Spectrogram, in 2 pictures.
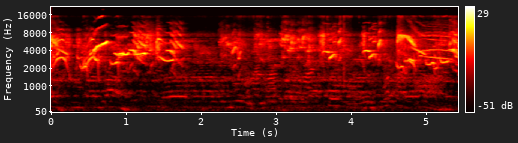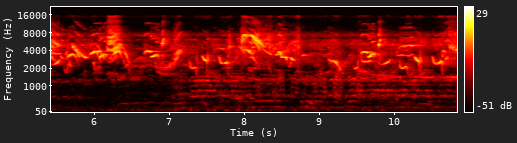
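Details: Oriental magpie-robin during a training session, singing a rich, varied stream of sweeping whistles, trills and chattering notes, mostly high-pitched, in dense bursts with short pauses, while faint low background sounds continue.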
